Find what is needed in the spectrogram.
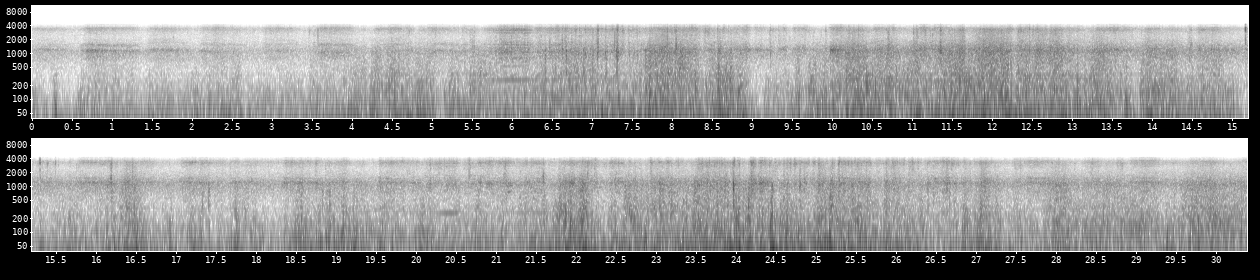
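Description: Mountain bike descending a rough forest dirt trail, heard close to the rider: a continuous rumble of tyres over dirt and roots with many small knocks and rattles from the bike. It gets louder around a third of the way in and again past two thirds.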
